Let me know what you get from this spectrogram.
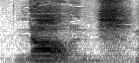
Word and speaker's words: New Orleans: And, you know, that leads us pretty directly into what's coming for WrestleMania 30 in New Orleans. – You mispronounced that. – Excuse me, in Nolens.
